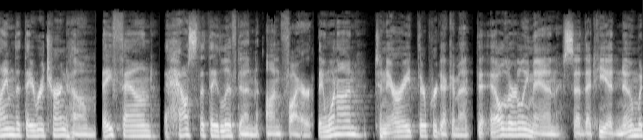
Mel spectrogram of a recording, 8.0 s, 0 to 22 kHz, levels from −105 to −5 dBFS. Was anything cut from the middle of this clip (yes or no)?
yes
